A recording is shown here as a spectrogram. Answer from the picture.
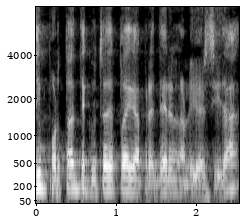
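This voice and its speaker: A man is talking. His tone is animated. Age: 80s+. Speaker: university professor giving a talk. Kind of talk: lecture.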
